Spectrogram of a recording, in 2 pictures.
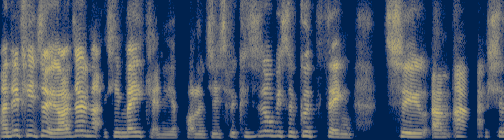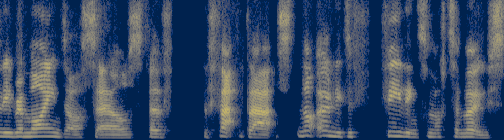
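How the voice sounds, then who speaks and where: A woman with a bright, sharp tone at a fairly quick pace. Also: fairly high pitch for a woman, ordinary pitch variation. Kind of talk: online training talk.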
